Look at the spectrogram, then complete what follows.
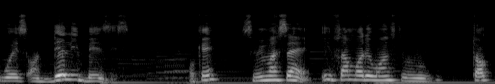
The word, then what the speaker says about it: sumimasen: Sumimasen. Sumimasen. Again, SU is pronounced S, like I said. S. See my mouth, not su.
